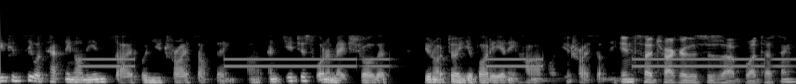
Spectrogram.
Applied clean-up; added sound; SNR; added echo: classical method log-MMSE.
